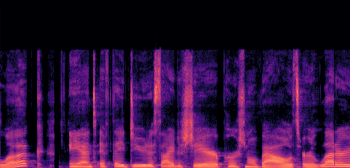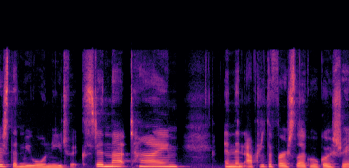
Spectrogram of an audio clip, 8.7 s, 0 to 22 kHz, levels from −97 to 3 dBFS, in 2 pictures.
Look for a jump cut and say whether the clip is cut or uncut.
uncut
